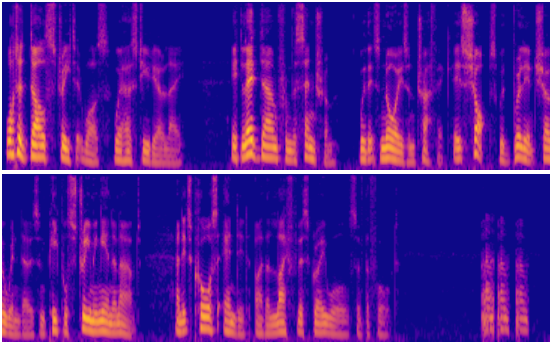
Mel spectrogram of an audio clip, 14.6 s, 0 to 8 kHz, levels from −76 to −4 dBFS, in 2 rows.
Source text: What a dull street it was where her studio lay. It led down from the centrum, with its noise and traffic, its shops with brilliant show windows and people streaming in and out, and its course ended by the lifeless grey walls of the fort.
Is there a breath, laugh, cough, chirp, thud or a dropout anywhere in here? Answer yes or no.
yes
